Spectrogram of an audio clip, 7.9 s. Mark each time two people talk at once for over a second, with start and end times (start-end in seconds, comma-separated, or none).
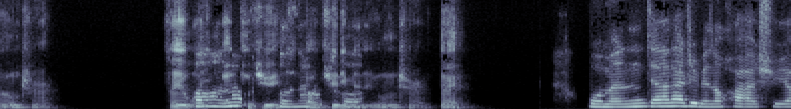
1.9-3.7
